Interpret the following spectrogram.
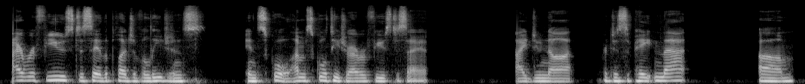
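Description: A woman co-hosting a casual podcast, speaking with earnest emphasis and blunt conviction. Her voice sits a little low, and she drives her points home plainly. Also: darkish tone. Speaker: podcast co-host. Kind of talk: casual conversational podcast chat.

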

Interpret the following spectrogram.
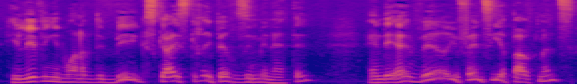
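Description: A man's voice: fairly high pitch, gravelly, warm tone, breathy edge, full character voice. A man putting on an eager Israeli rabbi. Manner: eager, chatty storytelling in broken English. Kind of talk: acted-out story for children.

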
